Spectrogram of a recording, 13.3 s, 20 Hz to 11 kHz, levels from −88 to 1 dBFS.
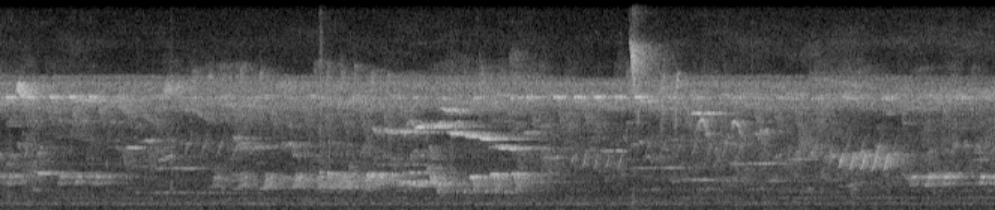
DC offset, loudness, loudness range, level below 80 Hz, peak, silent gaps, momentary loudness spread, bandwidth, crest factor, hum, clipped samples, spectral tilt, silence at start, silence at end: under 0.1%; -26 LUFS; 5 LU; -72 dBFS; -12 dBFS; none; 8 LU; 11 kHz; 18 dB; none; under 0.1%; 4 dB/octave; 0 s; 0 s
